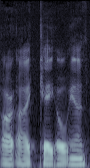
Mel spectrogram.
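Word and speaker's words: Rikon: can't say for positive this was made by recon or fsociety pronounced at ri Kon but it's identical in almost every way the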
